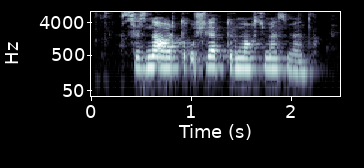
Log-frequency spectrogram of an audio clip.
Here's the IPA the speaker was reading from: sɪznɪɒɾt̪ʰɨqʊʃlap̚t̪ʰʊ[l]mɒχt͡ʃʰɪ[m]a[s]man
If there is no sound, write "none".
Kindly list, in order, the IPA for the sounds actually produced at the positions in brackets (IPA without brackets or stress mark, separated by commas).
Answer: ɾ, m, s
